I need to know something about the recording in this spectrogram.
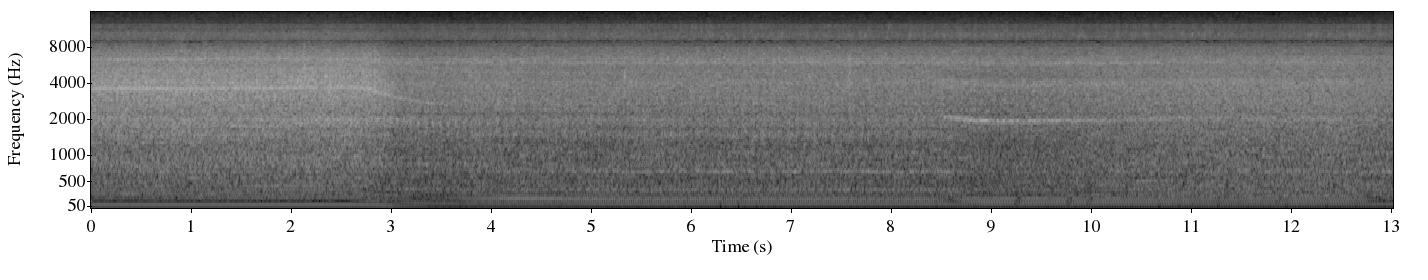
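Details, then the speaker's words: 1931 Ford Model A coupe hot rod, Ford 2.3L with Holley 2300 350 CFM carb, warming up to pull coolant through: steady even idle with smooth low hum, no knocks, ticks or misses. "Let her warm up here a little bit and start sucking some antifreeze through. This engine tends to run, doesn't run real hot, so it's going to take a minute to get the heat build up in here"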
